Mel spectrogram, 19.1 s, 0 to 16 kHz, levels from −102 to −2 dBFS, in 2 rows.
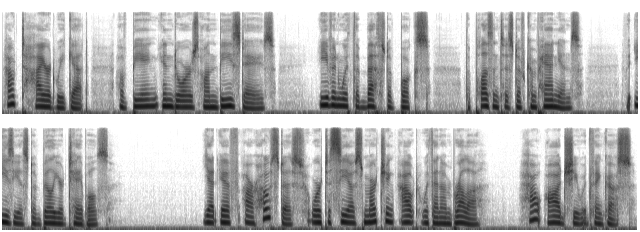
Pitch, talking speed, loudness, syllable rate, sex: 165 Hz, 140 wpm, -21 LUFS, 4.3 syllables/s, female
